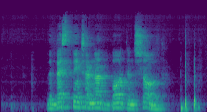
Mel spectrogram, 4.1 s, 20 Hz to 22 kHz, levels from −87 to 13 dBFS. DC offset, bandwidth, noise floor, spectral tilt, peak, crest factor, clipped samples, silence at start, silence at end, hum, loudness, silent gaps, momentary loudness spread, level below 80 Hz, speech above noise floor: under 0.1%; 14 kHz; -58 dBFS; -3.5 dB/octave; -6 dBFS; 16 dB; under 0.1%; 0.95 s; 0.15 s; none; -21 LUFS; none; 13 LU; -52 dBFS; 37 dB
